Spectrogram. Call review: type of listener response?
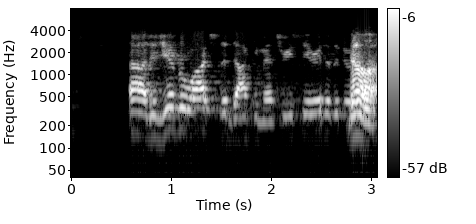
taking over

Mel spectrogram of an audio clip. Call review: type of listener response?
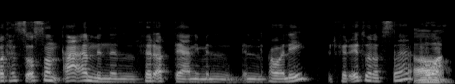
listening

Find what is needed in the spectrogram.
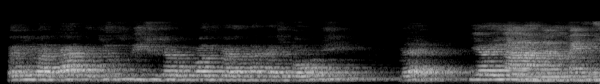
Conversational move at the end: taking over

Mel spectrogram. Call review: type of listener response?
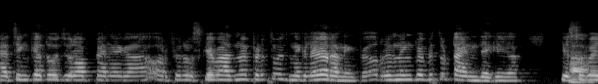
listening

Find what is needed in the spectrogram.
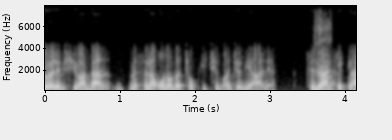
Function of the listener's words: listening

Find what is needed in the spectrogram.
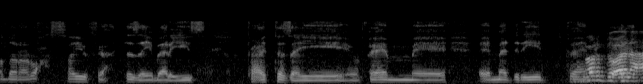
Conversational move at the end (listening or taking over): taking over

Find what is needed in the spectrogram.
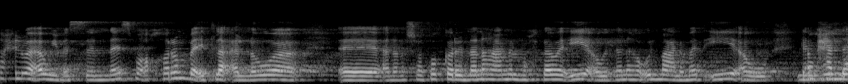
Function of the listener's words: listening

